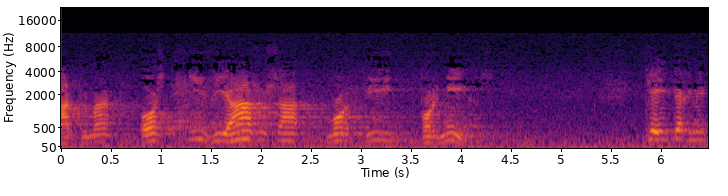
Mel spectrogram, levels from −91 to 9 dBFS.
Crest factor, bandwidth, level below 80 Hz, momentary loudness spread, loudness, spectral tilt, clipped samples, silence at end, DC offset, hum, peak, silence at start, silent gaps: 22 dB; 11.5 kHz; -46 dBFS; 25 LU; -26 LUFS; -6 dB/octave; under 0.1%; 0 s; 0.4%; none; -6 dBFS; 0 s; none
